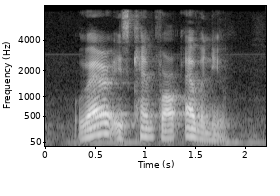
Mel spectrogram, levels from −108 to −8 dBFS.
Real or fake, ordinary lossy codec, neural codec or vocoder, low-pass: real; none; none; 7.2 kHz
